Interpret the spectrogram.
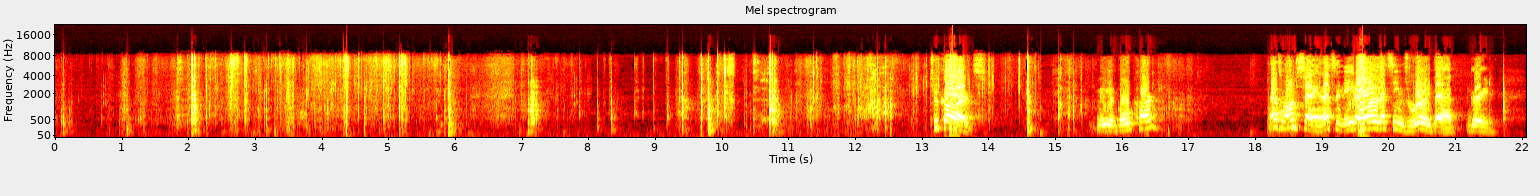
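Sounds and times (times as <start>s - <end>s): cardboard scraping: 0.1s - 8.0s, 8.7s - 13.3s
crinkling wrapper: 0.4s - 6.3s, 11.1s - 15.6s.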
